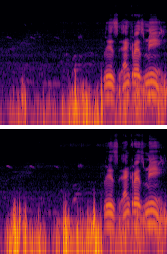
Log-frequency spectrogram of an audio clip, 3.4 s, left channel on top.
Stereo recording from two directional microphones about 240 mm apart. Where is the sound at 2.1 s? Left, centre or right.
Centre.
